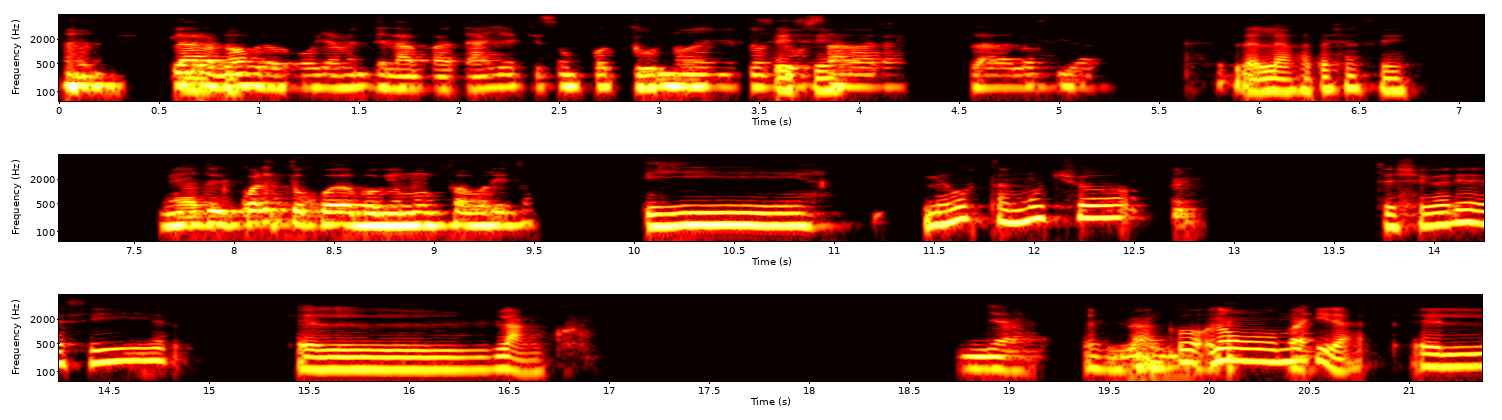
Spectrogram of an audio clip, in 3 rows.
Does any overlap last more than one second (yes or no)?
yes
